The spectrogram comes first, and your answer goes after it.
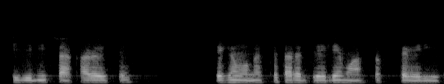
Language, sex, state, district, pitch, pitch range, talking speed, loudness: Bengali, male, West Bengal, Jhargram, 100 Hz, 95-100 Hz, 160 wpm, -30 LUFS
